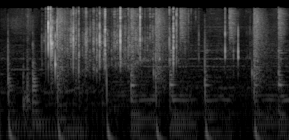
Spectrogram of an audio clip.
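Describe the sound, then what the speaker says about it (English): A plastic water bottle has its bottom cut off, giving a rhythmic series of crackling, crunching snips about twice a second, close and fairly loud with no talk. "First, you want to cut the butt of this bottle off."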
